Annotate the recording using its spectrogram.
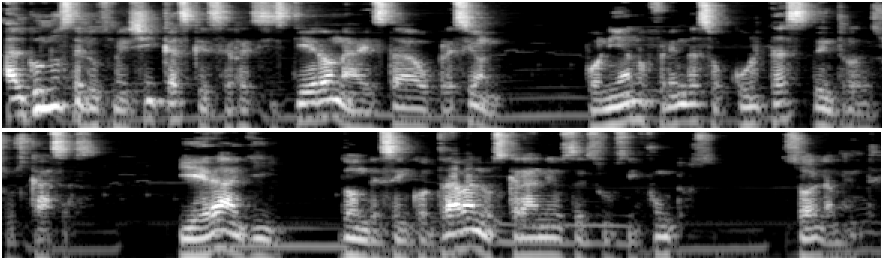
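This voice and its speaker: With music in the background, a man speaks at a moderate pace in a very deep, low pitch with ordinary pitch variation. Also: big swings in loudness. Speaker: narrator. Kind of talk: educational history narration.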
